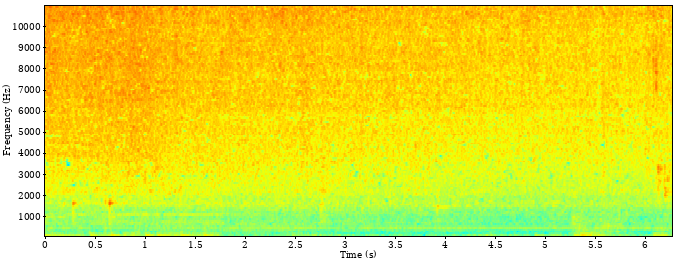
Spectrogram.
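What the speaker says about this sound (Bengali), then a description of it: "পোস্ত বাটিটা ধুয়ে জলটা দিয়ে দিলাম" Rinse water from a bowl of ground poppy seed paste poured into a hot pan of frying dal posto, a steady hissing sizzle with a few soft knocks at the start and near the end, no voices.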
